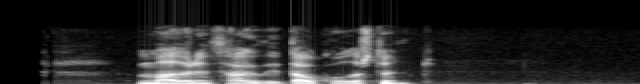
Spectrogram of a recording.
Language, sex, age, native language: Icelandic, male, 40-49, Icelandic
